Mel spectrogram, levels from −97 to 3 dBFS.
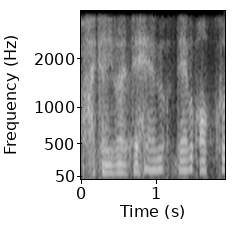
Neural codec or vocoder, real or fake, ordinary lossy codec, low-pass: codec, 16 kHz in and 24 kHz out, 0.8 kbps, FocalCodec, streaming, 65536 codes; fake; none; 3.6 kHz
